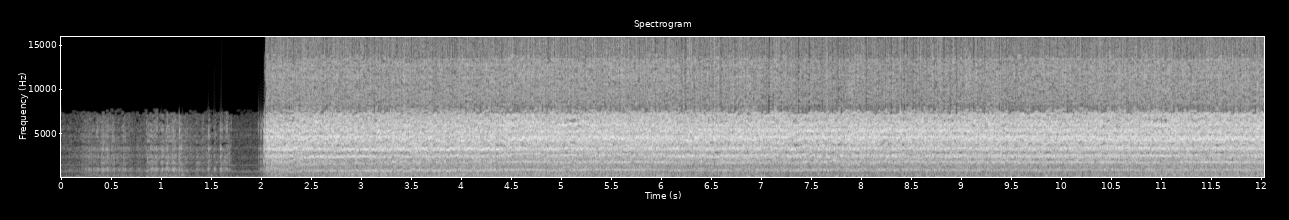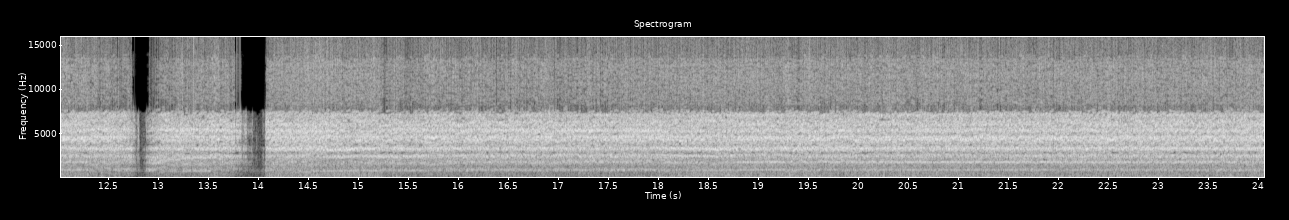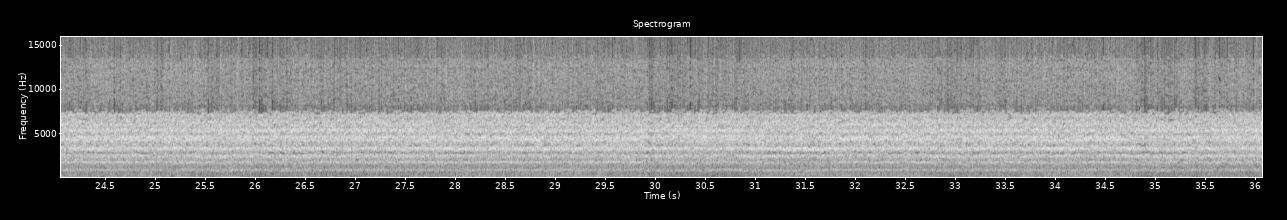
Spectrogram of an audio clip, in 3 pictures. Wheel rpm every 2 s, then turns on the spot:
10, 170, 220, 230, 230, 230, 100, 170, 230, 230, 230, 230, 230, 230, 230, 220, 230, 230.
none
